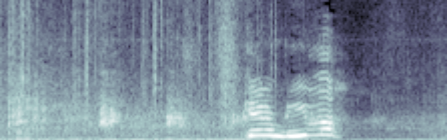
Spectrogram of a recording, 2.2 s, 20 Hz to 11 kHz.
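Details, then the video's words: Upset at visitors departing, Diva, a 12-year-old Wire Fox Terrier, lets out a brief wobbling, rising-and-falling howl-like whine after a few faint yips, then silence; low room hum beneath. "Diva, the 12 year old Wire Fox Terrier saying goodbye to party guests"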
